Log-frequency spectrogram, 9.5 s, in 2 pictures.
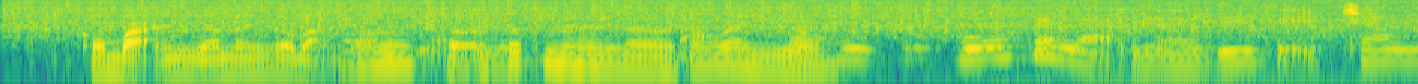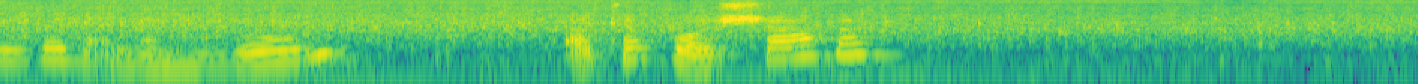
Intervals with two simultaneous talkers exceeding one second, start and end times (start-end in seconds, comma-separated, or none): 1.1-2.8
